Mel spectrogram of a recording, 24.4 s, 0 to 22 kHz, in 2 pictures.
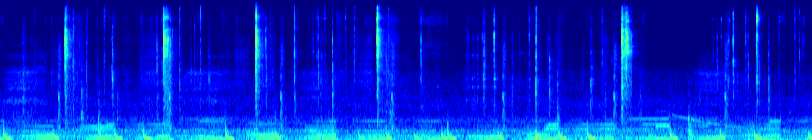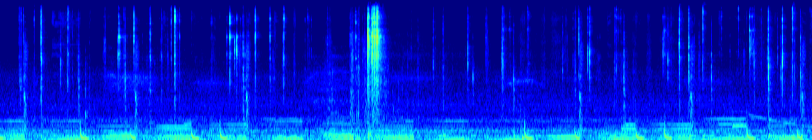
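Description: Steady typing on a Kepler mechanical keyboard with a POM plate and 67-gram Zealios V2 switches lubed with 205 grade 0, giving close, crisp, rapid clacks with occasional louder bottom-out hits and no talking.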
